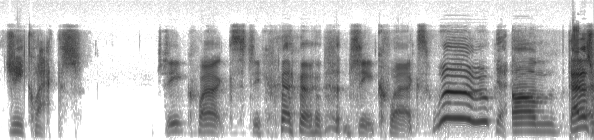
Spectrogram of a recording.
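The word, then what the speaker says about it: GQuuuuuuX: It is pronounced Gquax.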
